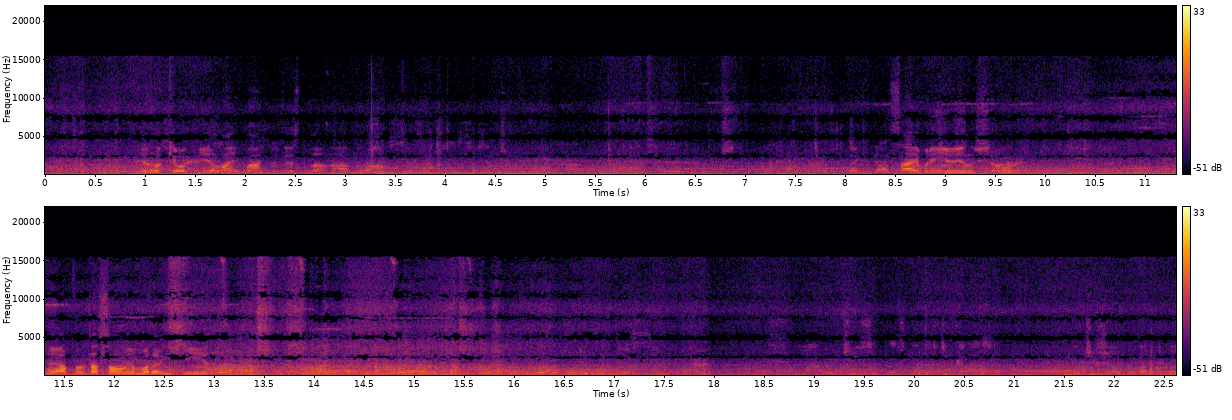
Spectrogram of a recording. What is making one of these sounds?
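A vehicle engine rumbles steadily from inside the cab.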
